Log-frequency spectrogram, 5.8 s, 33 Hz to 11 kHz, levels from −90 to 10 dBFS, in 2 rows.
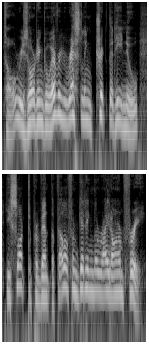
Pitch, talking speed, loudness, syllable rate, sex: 165 Hz, 215 wpm, -18 LUFS, 5.4 syllables/s, male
